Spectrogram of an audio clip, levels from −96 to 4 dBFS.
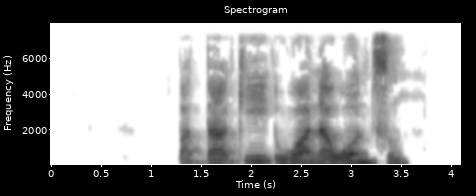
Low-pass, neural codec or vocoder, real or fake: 7.2 kHz; none; real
